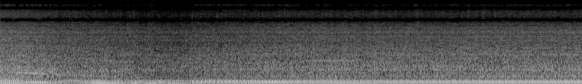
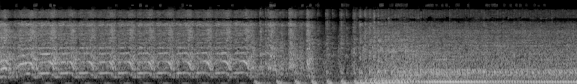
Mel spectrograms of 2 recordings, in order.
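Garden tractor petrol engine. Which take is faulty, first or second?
second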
